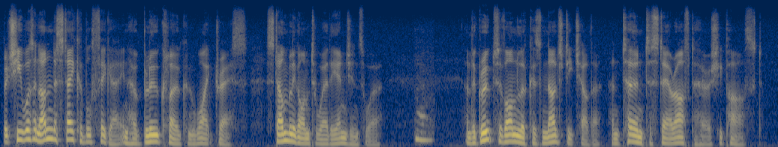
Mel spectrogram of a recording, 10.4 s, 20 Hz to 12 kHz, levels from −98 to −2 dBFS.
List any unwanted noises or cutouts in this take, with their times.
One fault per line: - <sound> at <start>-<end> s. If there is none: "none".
- laugh at 5.5-5.8 s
